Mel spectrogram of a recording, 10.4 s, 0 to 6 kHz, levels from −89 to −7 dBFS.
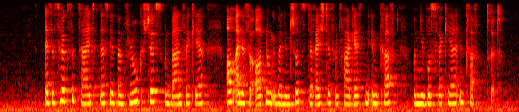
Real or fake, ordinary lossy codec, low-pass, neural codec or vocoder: real; none; 5.4 kHz; none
